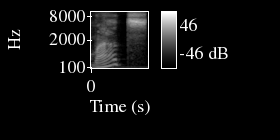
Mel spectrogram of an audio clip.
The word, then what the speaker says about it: Mads: Mads.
